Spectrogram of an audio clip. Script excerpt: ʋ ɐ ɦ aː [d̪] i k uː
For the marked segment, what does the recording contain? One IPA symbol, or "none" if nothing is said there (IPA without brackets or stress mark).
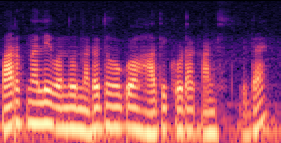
d̪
